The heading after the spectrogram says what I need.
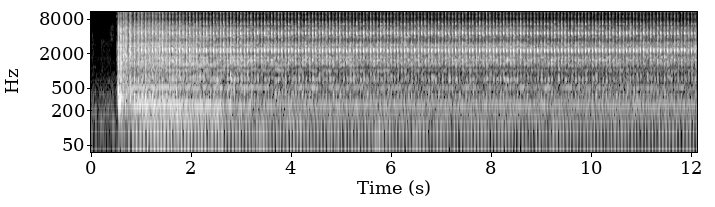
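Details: Motorbike that won't start: fast, steady chattering beat of about a couple of pulses a second as the engine turns over and never catches; crank, no start.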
